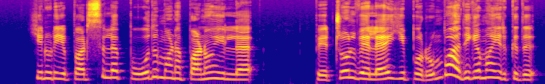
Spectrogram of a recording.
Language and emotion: Tamil, sad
